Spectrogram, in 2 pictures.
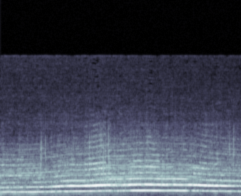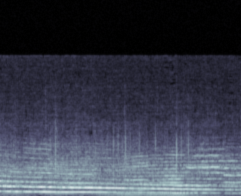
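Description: An emergency vehicle's mechanical siren sounds one long wail: its pitch rises over the first two seconds, then slowly winds down.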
